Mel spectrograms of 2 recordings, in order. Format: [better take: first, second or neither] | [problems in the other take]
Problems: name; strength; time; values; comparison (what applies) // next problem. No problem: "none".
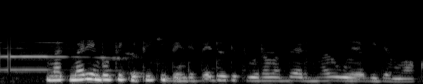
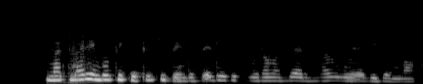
first | noise reduction (neural mask model DeepFilterNet 3)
